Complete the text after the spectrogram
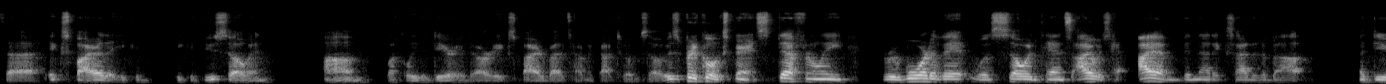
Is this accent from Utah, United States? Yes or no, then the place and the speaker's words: yes; Utah, United States; also born or lived in Idaho / Montana / Vernal, Utah; I'm from Utah. I live in Vernal. It's on the northeast side of the state.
